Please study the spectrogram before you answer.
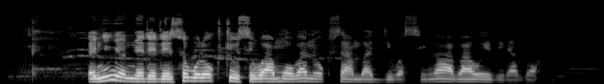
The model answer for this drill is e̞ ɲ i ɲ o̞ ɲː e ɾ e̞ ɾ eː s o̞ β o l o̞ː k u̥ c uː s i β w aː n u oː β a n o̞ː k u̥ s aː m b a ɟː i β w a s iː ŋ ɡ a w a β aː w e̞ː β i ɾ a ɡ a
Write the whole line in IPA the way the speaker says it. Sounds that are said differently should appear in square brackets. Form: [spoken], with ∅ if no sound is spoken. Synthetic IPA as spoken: e̞ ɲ i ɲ o̞ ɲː e ɾ e̞ ɾ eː s o̞ β o l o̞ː k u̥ c uː s i β w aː [m] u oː β a n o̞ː k u̥ s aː m b a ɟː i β w a s iː ŋ ɡ a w a β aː w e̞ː β i ɾ a ɡ a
